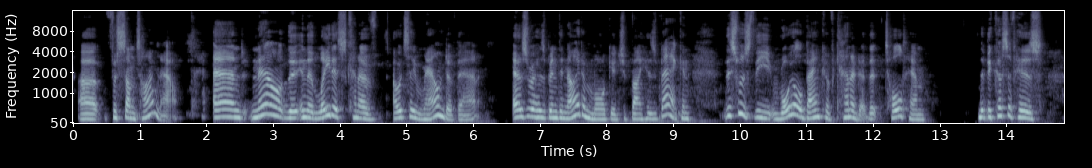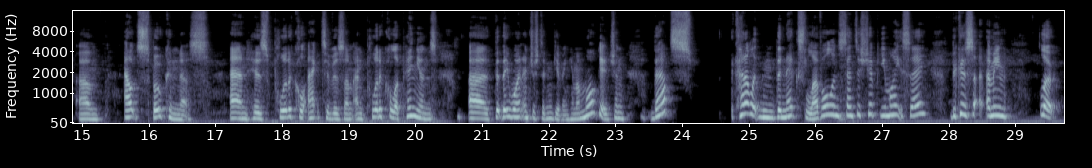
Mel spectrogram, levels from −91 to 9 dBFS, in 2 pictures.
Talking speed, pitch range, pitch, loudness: 160 wpm, 175-255 Hz, 215 Hz, -24 LUFS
